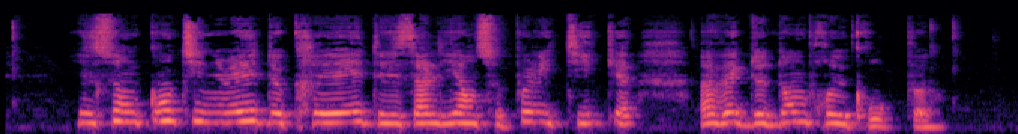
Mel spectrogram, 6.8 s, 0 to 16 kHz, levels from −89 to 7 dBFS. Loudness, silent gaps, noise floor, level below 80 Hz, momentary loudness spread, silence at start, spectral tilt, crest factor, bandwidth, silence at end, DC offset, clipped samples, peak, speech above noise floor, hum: -24 LUFS; none; -53 dBFS; -66 dBFS; 9 LU; 0.05 s; -4.5 dB/octave; 18 dB; 11.5 kHz; 0.5 s; under 0.1%; under 0.1%; -8 dBFS; 29 dB; none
